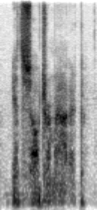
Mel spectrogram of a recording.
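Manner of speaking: intimate whisper right on the mic. Signing off the video to viewers, whispering close to the microphone. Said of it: "I like to whisper very close to the microphone".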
